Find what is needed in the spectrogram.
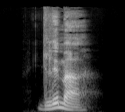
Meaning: mica
- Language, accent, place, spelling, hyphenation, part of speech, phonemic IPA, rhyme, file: German, Germany, Berlin, Glimmer, Glim‧mer, noun, /ˈɡlɪmɐ/, -ɪmɐ, De-Glimmer.ogg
